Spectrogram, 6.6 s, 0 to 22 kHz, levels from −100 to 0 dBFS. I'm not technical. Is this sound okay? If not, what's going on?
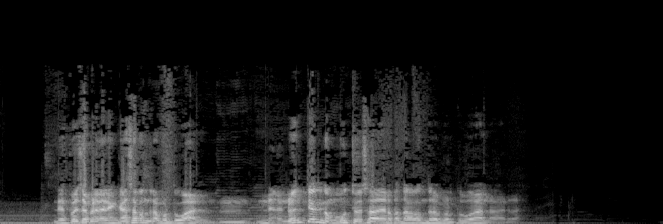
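No. From 2.79 to 4.13 s the sound turns choppy and robotic, with bits missing. This is repeated packet loss: about ten small chunks never arrived, and each gap was patched over.

From 4.71 to 4.75 s, during the gentle fade-out that starts around 4.5 s, a sound is held a moment too long. That's a short stall from a late packet: playback stretched the last bit while waiting.

Around 5.55 to 5.59 s and 6.03 to 6.07 s there are brief smears or wobbles. Each is a short concealed packet loss, where a tiny lost piece was filled in with a guess.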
